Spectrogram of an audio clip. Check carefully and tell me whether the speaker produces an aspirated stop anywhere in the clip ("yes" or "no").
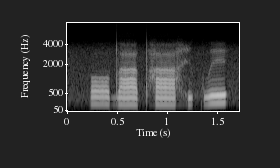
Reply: yes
